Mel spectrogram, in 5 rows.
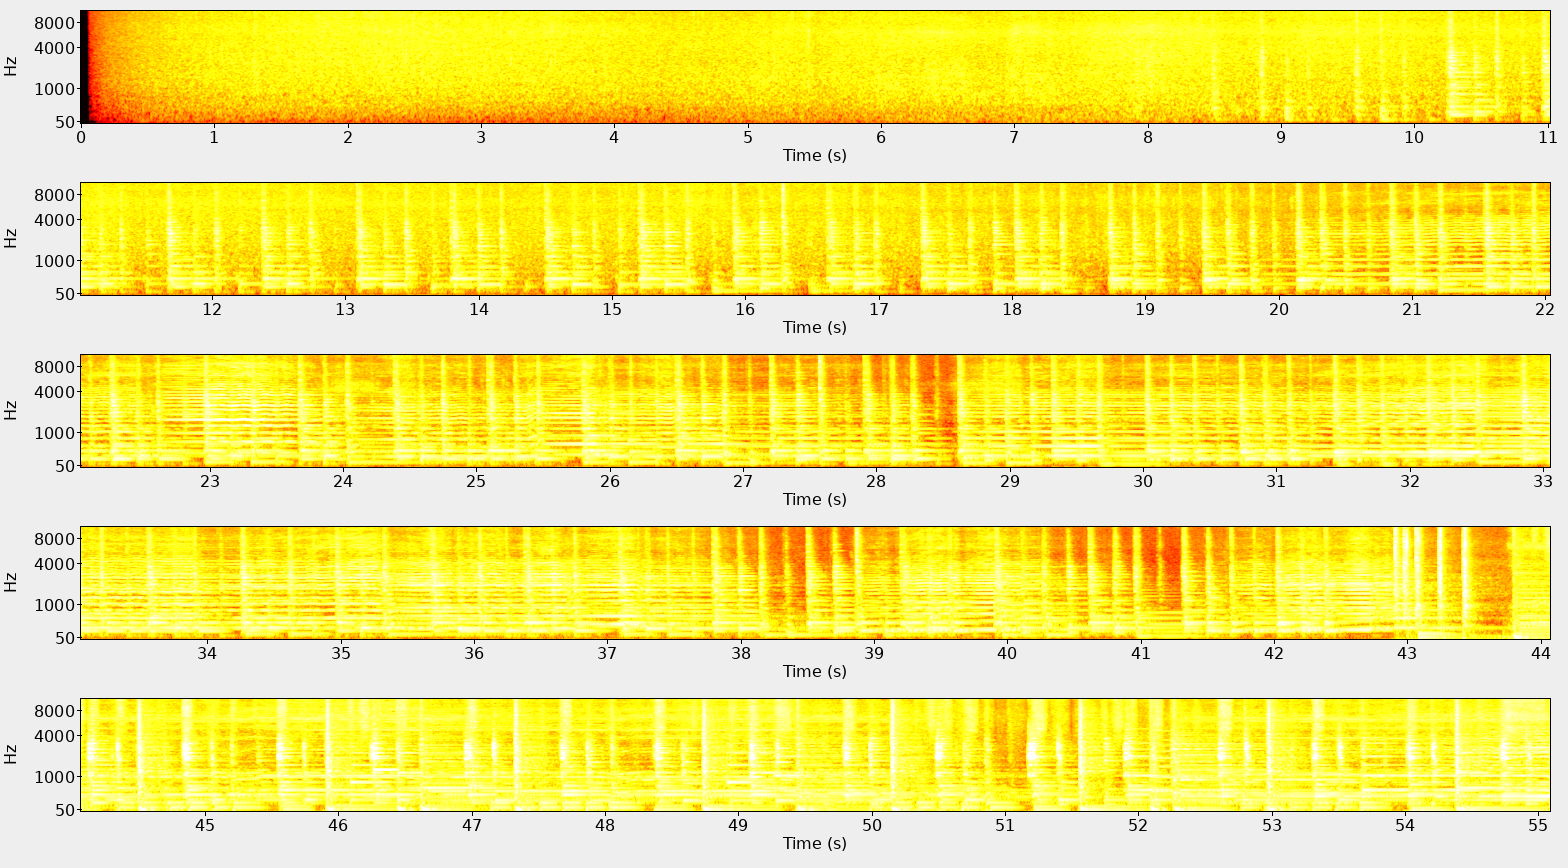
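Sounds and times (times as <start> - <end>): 
cello: 8.4 - 55.0
piano: 31.0 - 37.8, 43.6 - 55.0.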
